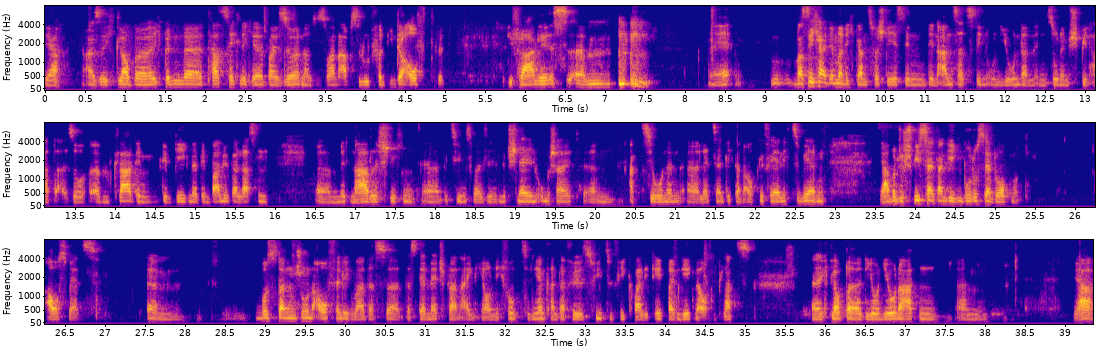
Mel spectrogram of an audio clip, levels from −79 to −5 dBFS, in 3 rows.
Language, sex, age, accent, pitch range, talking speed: German, male, 20-39, German, 95-105 Hz, 170 wpm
